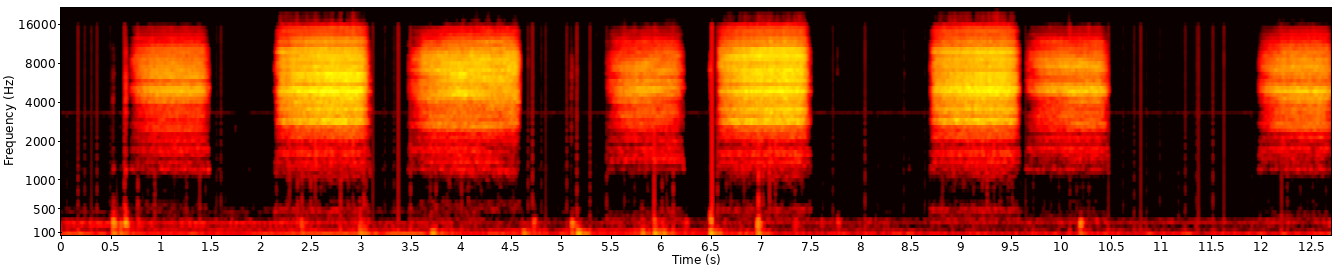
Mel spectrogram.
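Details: In a nest box, a wild barn owl chick swallows a bird after a sibling's theft attempt; a long series of about nine harsh, noisy hissing bursts, each under a second, with scratching and bumping sounds in the gaps.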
